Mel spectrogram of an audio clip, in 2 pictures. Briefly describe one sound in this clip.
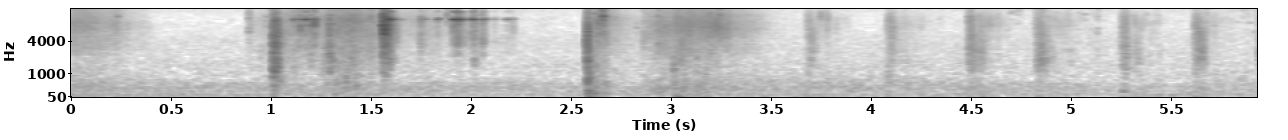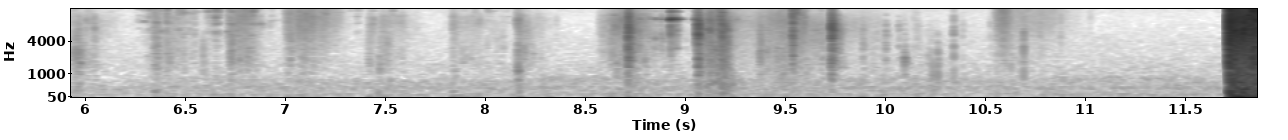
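Footsteps rustle softly through dry grass.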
